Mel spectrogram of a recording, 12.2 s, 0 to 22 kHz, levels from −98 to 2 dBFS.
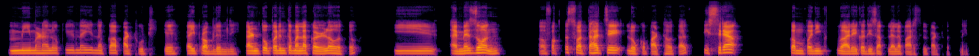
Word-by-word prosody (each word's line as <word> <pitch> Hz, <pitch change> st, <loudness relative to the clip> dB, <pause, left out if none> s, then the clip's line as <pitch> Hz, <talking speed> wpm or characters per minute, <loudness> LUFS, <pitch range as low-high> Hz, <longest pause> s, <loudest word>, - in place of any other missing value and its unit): मी 150 Hz, +1 st, +2 dB
म्हणालो 150 Hz, 0 st, -2 dB
की 160 Hz, +2 st, -10 dB
"नाही, 165 Hz, +1 st, -5 dB
नका 155 Hz, 0 st, -3 dB
पाठवू 130 Hz, -1 st, -4 dB
ठीक -, -, -21 dB
आहे. 120 Hz, -, -1 dB, 0.2 s
काही 135 Hz, 0 st, +1 dB
प्रॉब्लेम 120 Hz, -1 st, -1 dB
नाही." 120 Hz, 0 st, -11 dB
कारण 140 Hz, 0 st, +5 dB
तोपर्यंत 150 Hz, 0 st, +1 dB
मला 145 Hz, 0 st, +5 dB
कळलं 135 Hz, +2 st, +4 dB
होतं 135 Hz, -4 st, -3 dB
की 140 Hz, 0 st, -6 dB, 0.3 s
Amazon 150 Hz, +1 st, +3 dB, 0.5 s
अ, -, -, -6 dB
फक्त -, -, -9 dB
स्वतःचे 160 Hz, +1 st, +4 dB
लोकं 130 Hz, 0 st, -3 dB
पाठवतात. 125 Hz, -2 st, -4 dB, 0.2 s
तिसऱ्या 170 Hz, +4 st, +7 dB, 0.7 s
कंपनीद्वारे 135 Hz, -2 st, 0 dB
कधीच 125 Hz, -1 st, -4 dB
आपल्याला 120 Hz, 0 st, -3 dB
पार्सल -, -, -7 dB
पाठवत -, -, -14 dB
नाहीत. -, -, -23 dB
140 Hz, 145 wpm, -24 LUFS, 130-150 Hz, 0.7 s, तिसऱ्या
